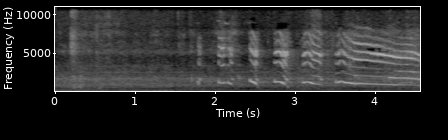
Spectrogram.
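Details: Labrador Retriever puppies, five weeks old, one of a litter of six taking a first dip in a water-filled baby pool. Short bending whimpers come in quick succession, ending in a long, high whine that slides steadily downward.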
